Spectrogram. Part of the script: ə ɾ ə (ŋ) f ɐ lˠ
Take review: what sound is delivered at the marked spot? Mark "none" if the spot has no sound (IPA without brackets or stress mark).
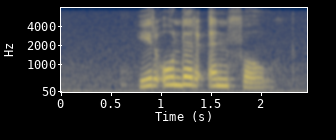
n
